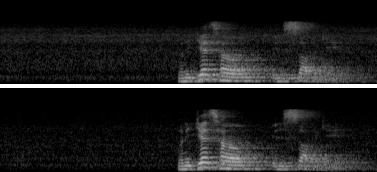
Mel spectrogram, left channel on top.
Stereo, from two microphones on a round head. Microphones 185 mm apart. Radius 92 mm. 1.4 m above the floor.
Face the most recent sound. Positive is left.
turn(degrees=5)  # may be behind; listen again after turning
